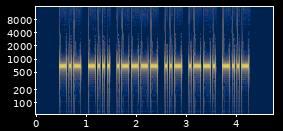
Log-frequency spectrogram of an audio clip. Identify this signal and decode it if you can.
Morse code, heard as a keyed tone, about 25 wpm, 700 Hz. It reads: KB1UPX
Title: USA Call Signs - 6 Characters - Repeated 3x - 25wpm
